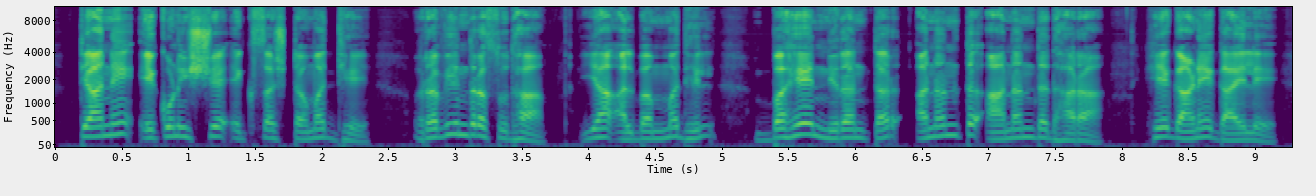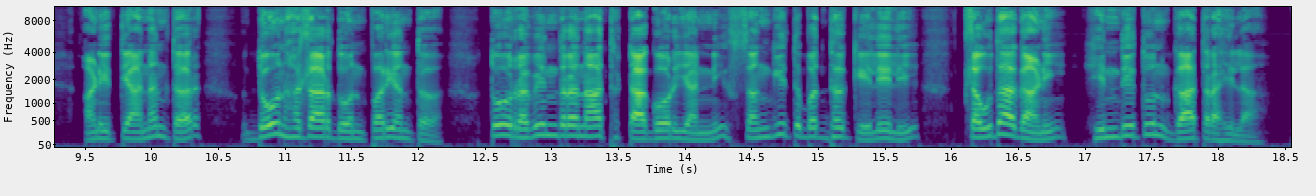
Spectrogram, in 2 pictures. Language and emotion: Marathi, neutral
